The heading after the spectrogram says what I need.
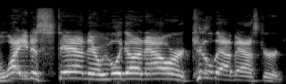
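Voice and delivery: high-pitched, urgent yelled order; retold yell. Mob boss orders his idle crew after Joker, mock yelling. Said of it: "yells at him".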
